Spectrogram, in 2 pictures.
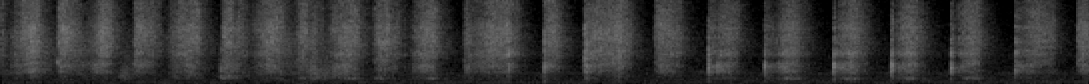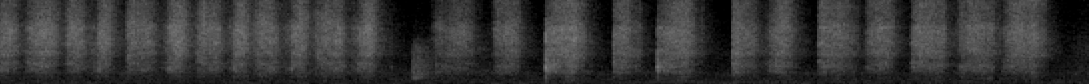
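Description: A brush scrubbing quickly back and forth over a waxed Civil War artillery shell, several brisk strokes a second with a brief pause about seven and a half seconds in. It is buffing the freshly set wax into the shell's surface, the last step of preserving it.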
